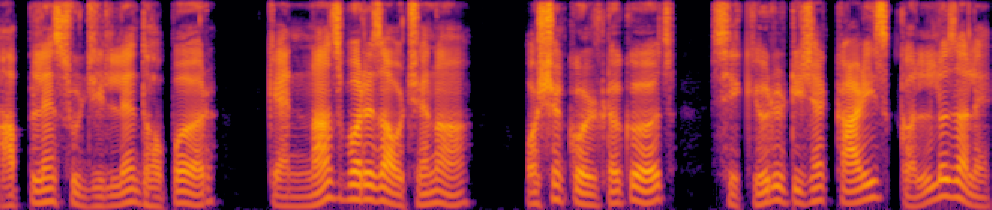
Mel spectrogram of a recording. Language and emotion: Goan Konkani, sad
